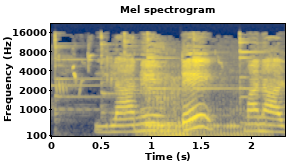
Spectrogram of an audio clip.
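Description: A high-pitched cartoon character voice speaking, with light children's background music and tinkling chimes behind it. The voice comes in about half a second in.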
